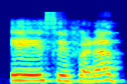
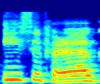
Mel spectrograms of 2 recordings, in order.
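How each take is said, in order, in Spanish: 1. La primera vocal es un sonido 'eh'. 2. La primera vocal es un sonido 'ee'. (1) "para nosotros es E Sefarad, todo en junto, con la E" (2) "como el modo a los Estados Unidos"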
